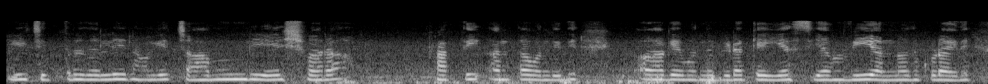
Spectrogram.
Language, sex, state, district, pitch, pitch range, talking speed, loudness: Kannada, female, Karnataka, Mysore, 215 Hz, 210-225 Hz, 90 wpm, -17 LUFS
